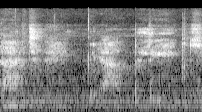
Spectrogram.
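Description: A young girl whispering in a few short phrases.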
